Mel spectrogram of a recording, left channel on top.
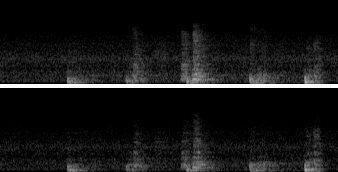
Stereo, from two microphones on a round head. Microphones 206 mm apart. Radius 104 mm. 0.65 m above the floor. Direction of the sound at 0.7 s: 70° left (ahead or behind).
